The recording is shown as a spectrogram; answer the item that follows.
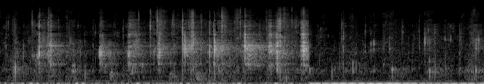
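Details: Lucky, a two-and-a-half-year-old English-type Labrador Retriever, eats raw meat indoors. Quick, irregular crunching and smacking bursts come about four per second, with sharp clicks between the chews.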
